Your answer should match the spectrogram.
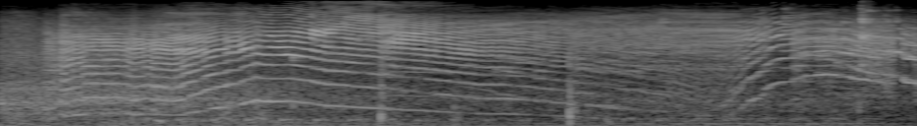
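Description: A shop door's dry hinges squeaking as the door swings: one long squeal that rises, then slowly falls, and a second shorter squeal near the end. The hinges want lubricating.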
